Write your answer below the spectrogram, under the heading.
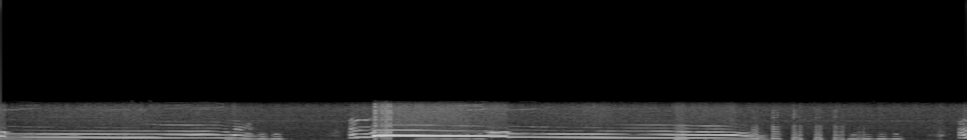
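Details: Pet dog Mia howls back in reply to her owner's howling: long, sustained, slightly falling tones that waver and break into short wobbling yips at their ends, in three drawn-out phrases separated by brief pauses, with no other background noise.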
